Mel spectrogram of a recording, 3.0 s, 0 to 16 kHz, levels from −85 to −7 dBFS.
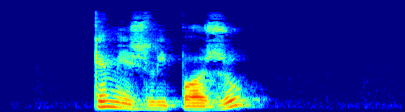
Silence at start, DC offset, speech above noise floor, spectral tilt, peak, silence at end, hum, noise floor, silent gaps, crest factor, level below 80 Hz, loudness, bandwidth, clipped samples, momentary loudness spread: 0.7 s; under 0.1%; 49 dB; -5.5 dB/octave; -10 dBFS; 1.15 s; none; -74 dBFS; none; 20 dB; -76 dBFS; -27 LUFS; 11 kHz; under 0.1%; 7 LU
